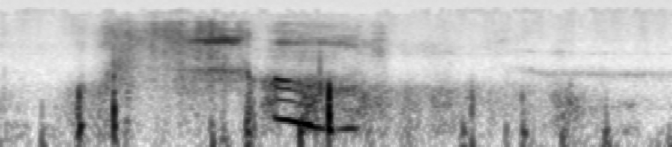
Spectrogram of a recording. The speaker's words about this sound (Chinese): 主人的心跳是不是跳得很快？ 仔细听哦。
